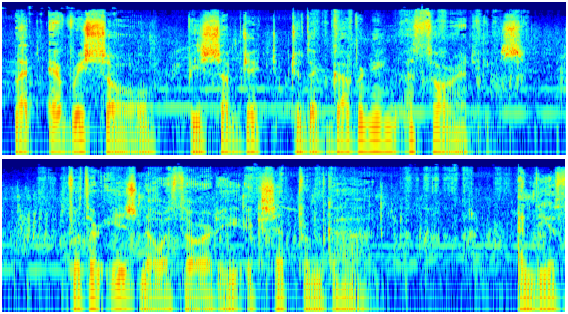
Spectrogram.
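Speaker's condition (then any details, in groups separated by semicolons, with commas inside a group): No condition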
